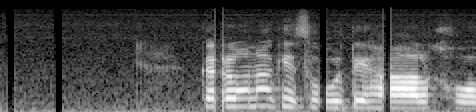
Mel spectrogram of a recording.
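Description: A young woman reads out news clearly through a microphone.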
